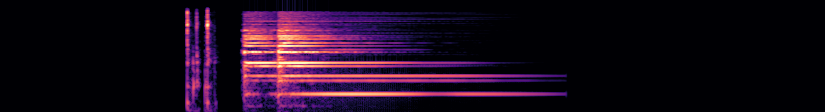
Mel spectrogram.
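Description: Subscribe-button sound effect: a quick double mouse click about a second in, then a bright bell ding that rings out and fades over about a second and a half.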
